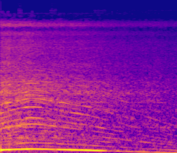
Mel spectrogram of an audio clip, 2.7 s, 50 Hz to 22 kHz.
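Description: A car engine with a P0300-type misfire holds a steady throttle near 2,000 RPM, a loud, close, continuous drone that eases slightly toward the end, with no voices.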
